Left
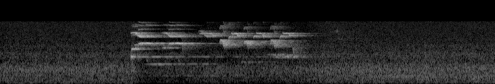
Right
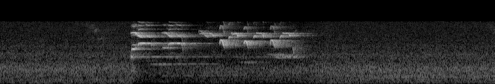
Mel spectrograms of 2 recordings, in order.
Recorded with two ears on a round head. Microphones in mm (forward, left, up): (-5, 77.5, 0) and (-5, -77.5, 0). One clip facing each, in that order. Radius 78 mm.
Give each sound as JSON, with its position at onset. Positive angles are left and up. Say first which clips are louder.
{"t": 1.3, "sound": "a bird", "louder": "right 2 dB", "side_deg": -30, "distance_m": 1.0}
